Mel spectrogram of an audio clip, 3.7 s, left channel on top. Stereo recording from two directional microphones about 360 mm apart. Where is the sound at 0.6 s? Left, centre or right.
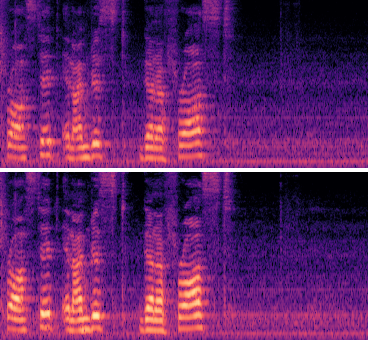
Right.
